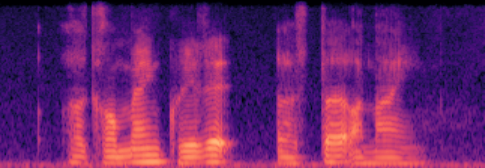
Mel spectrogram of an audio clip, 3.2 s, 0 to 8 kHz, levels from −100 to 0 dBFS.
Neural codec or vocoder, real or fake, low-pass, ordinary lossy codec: none; real; 7.2 kHz; Opus, 32 kbps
